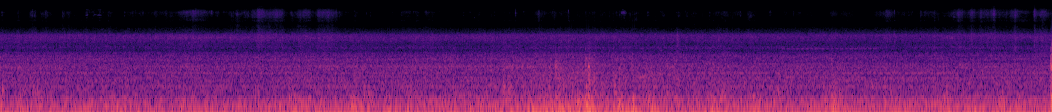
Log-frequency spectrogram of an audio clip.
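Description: Passenger train running steadily, heard from inside a carriage: a continuous low rumble of wheels on rails.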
